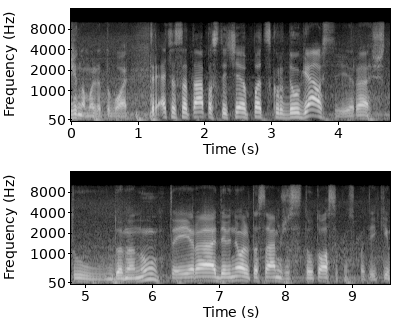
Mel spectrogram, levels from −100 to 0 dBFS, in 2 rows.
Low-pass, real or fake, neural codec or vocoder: 9.9 kHz; real; none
